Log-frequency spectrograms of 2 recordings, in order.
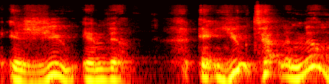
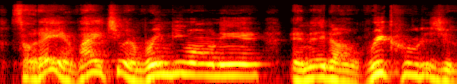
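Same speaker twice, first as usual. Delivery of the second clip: ordinary talk, nothing marked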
